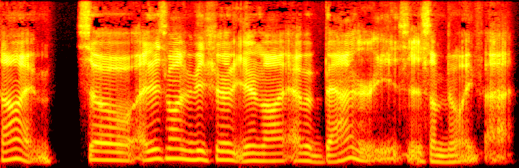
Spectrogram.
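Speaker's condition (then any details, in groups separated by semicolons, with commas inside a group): Congenital muscular dystrophy; on a ventilator, goes downtown on own, more independent than ever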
